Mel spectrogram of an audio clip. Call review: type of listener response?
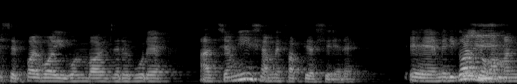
listening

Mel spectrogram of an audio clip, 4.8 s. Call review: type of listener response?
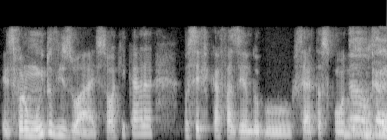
taking over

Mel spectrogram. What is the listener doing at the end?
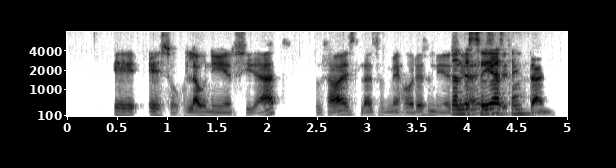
listening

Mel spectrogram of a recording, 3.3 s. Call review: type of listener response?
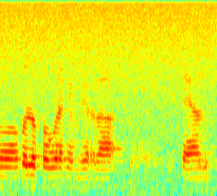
listening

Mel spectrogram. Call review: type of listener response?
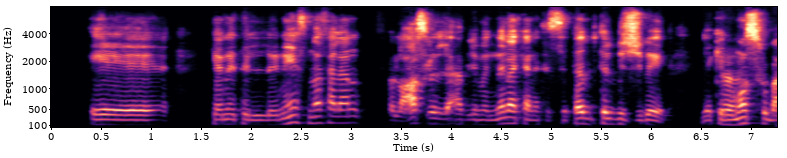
listening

